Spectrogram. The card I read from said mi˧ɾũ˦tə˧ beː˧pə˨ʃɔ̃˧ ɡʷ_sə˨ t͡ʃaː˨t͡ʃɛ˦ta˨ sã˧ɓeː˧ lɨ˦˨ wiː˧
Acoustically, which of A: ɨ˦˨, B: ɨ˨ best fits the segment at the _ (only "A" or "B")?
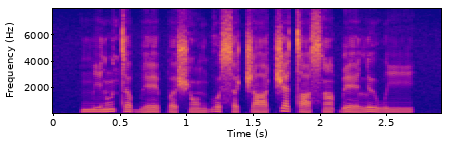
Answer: A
